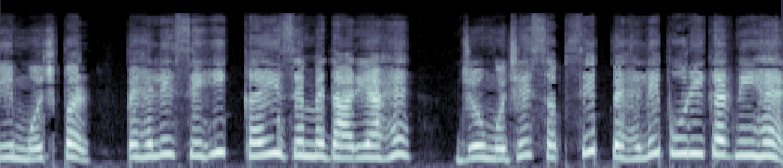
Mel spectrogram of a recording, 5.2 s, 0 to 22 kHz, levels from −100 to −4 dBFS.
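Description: From start to finish the speech carries plainly audible coding damage, and the sound is likely from HE-AAC compression at a low bitrate, something around 20 kbps. The lower band is coded properly, while the treble is rebuilt by copying lower bands upward under a coarse envelope, so the top stays bright but isn't the real thing. S sounds come out gritty and metallic, and nothing at all reaches above about 14.9 kHz.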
